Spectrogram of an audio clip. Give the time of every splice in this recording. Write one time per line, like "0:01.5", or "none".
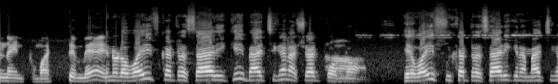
0:01.1

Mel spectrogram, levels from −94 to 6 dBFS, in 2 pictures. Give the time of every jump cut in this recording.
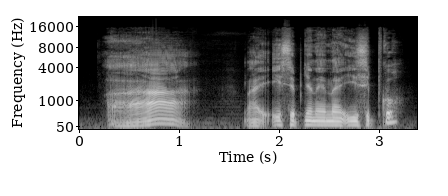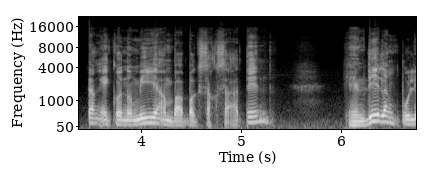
0:03.5

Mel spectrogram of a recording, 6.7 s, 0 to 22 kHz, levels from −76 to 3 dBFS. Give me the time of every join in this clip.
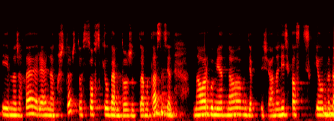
none

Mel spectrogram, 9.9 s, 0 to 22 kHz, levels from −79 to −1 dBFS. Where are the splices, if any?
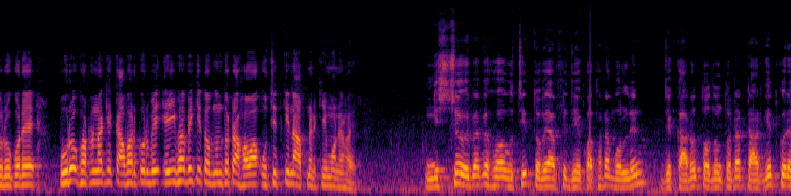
none

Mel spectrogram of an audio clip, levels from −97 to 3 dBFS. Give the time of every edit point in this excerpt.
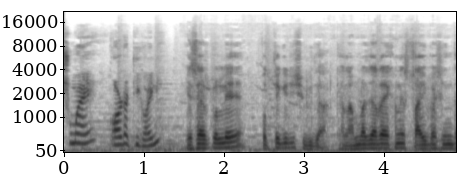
none

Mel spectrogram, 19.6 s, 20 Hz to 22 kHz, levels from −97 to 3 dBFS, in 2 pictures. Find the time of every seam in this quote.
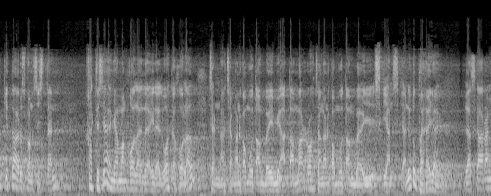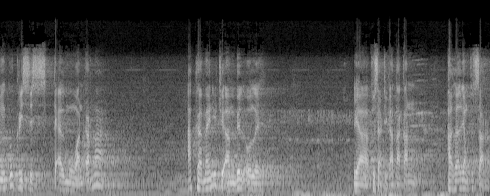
0:09.2

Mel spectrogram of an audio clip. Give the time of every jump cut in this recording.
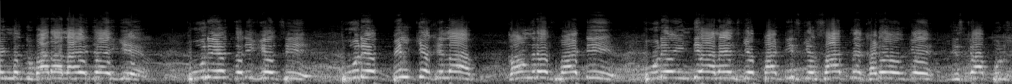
none

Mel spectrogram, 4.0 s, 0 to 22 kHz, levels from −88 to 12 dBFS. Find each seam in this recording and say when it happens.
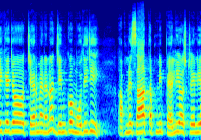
none

